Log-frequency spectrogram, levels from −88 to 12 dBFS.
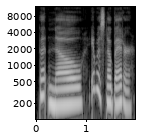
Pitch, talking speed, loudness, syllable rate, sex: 210 Hz, 180 wpm, -16 LUFS, 3.9 syllables/s, female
